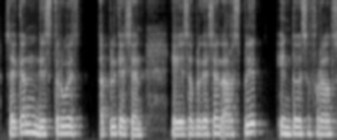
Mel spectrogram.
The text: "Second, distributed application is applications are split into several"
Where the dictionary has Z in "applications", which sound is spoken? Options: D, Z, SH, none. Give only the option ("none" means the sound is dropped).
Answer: none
